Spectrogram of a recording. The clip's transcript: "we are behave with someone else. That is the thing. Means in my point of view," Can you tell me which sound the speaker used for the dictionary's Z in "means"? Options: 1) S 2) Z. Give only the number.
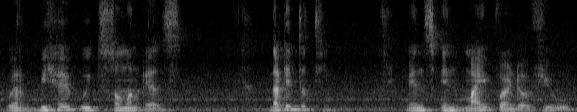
1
